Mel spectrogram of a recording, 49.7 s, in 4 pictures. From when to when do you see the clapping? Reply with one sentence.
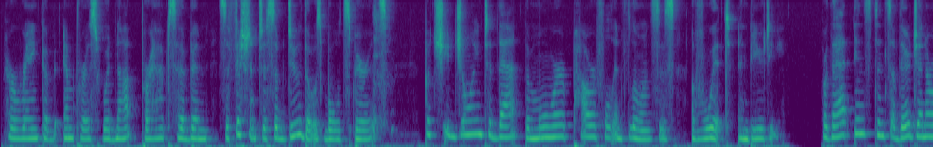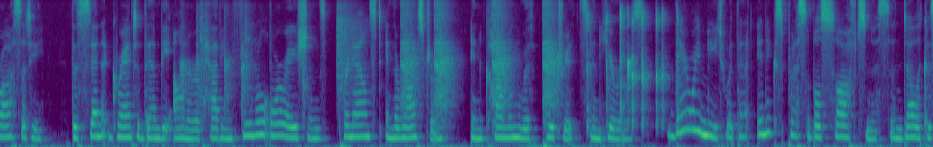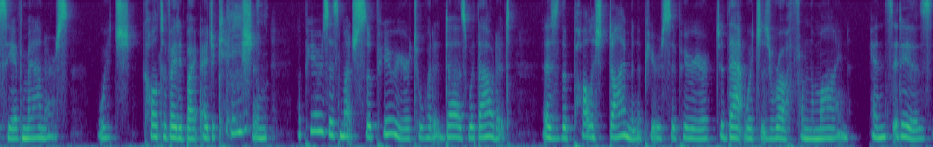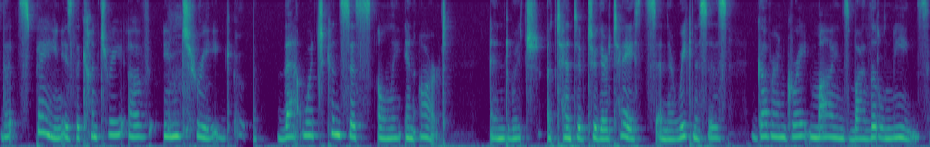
The clapping can be heard from 14.8 to 21.5 s.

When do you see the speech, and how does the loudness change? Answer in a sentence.
The speech can be heard from 0.1 to 49.6 s, at a steady volume.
